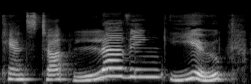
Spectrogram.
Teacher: Apóstrofo aí substituindo essa letra G, o que é muito comum numa linguagem informal, já que essa letra G da terminação ing não é pronunciada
